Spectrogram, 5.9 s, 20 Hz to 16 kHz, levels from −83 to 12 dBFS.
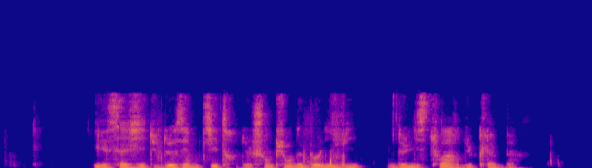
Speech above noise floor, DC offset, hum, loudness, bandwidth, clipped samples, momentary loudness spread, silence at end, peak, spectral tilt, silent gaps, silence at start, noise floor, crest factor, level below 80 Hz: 35 dB; under 0.1%; none; -23 LUFS; 7.4 kHz; under 0.1%; 9 LU; 0.7 s; -4 dBFS; -5.5 dB/octave; 3.80-3.85 s; 0.95 s; -57 dBFS; 20 dB; -44 dBFS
